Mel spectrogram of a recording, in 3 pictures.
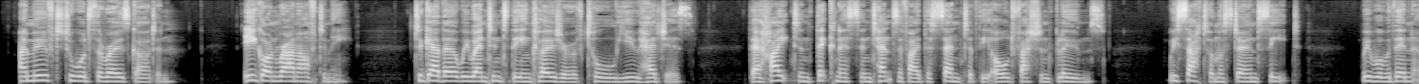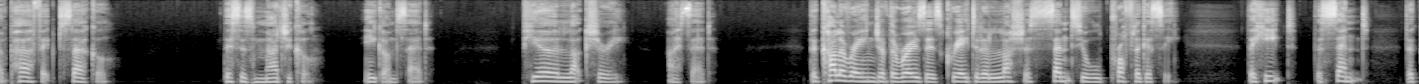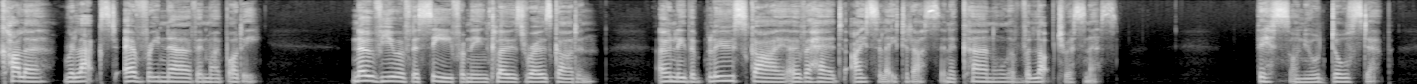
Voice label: Audiobook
